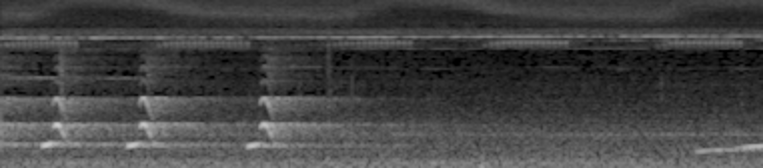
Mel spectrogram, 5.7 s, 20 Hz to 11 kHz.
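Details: Siamang in Taman Negara National Park, Malaysia, recorded on 4 April 2019 in rainforest: three resonant, harmonically rich notes, each swooping up and then down, less than a second apart. A soft rising note ends the series over a steady hum of insects.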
